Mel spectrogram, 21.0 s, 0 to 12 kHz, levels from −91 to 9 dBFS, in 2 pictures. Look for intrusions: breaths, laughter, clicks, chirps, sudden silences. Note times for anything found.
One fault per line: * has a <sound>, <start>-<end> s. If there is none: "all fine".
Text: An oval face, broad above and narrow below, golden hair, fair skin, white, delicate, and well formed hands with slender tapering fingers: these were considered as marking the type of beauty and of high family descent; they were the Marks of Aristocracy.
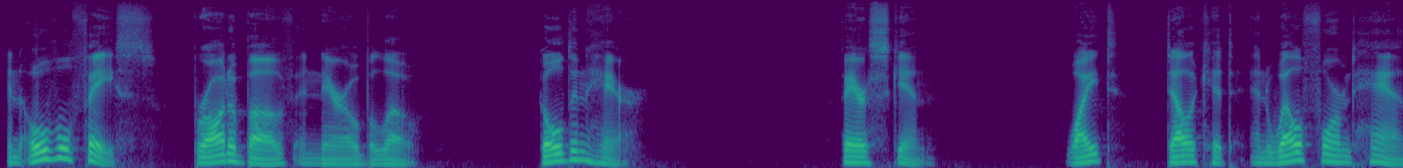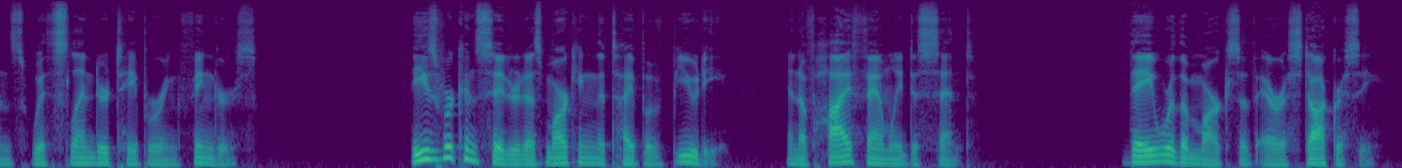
all fine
